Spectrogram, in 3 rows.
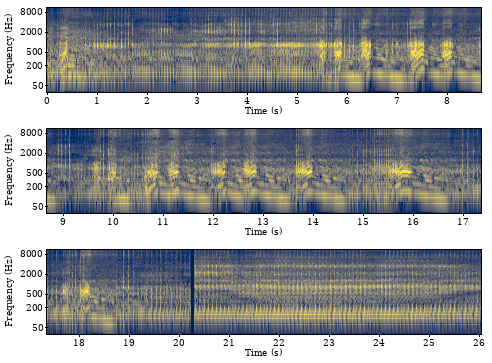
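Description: Aprilia SR50R scooter's race-built two-stroke engine, with a high-revving cylinder kit and Yasuni exhaust, idling after a fresh start. Between about six and eighteen seconds in it is blipped a dozen or so times, each a quick rev up and drop back. It then settles to a steady idle, idling quite nicely.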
